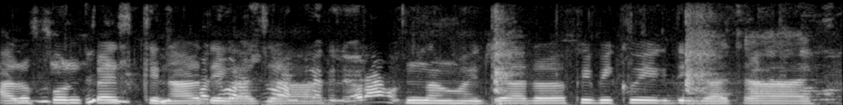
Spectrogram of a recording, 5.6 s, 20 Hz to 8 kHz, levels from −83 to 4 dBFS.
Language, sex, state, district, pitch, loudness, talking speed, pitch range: Chakma, female, Tripura, Unakoti, 185 Hz, -12 LUFS, 105 wpm, 180-210 Hz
